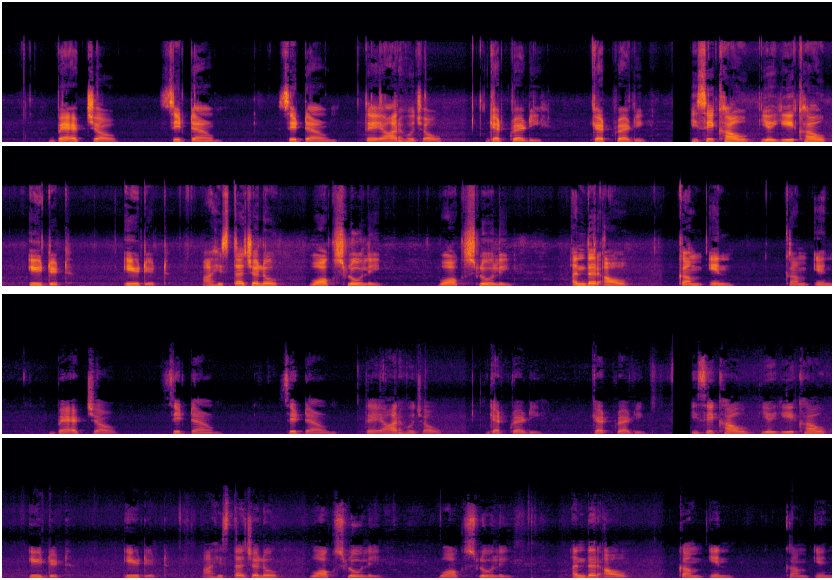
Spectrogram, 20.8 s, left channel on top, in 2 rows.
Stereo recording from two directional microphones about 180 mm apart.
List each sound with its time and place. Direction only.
0.7 s a woman's voice: 35° left (ahead or behind)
